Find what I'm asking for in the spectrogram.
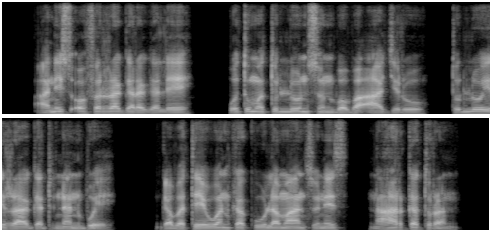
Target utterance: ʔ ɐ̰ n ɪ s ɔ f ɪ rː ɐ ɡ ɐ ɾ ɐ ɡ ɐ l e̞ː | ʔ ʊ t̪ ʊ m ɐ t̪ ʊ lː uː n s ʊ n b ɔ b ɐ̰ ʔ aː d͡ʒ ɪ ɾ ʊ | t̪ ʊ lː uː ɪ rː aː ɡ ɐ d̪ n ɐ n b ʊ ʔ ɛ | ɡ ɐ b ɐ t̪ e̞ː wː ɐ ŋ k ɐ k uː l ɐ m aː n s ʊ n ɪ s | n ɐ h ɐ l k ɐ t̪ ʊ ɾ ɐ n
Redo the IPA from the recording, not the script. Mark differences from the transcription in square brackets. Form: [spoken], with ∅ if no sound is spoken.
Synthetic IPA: ʔ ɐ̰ n ɪ s ɔ f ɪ rː ɐ ɡ ɐ ɾ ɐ ɡ ɐ l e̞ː | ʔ ʊ t̪ ʊ m ɐ t̪ ʊ lː uː n s ʊ n b ɔ b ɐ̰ ʔ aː d͡ʒ ɪ ɾ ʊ | t̪ ʊ lː uː ɪ rː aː ɡ ɐ d̪ n ɐ n b ʊ ʔ ɛ | ɡ ɐ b ɐ t̪ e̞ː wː ɐ ŋ k ɐ k uː l ɐ m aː n s ʊ n ɪ s | n ɐ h ɐ [ɾ] k ɐ t̪ ʊ ɾ ɐ n

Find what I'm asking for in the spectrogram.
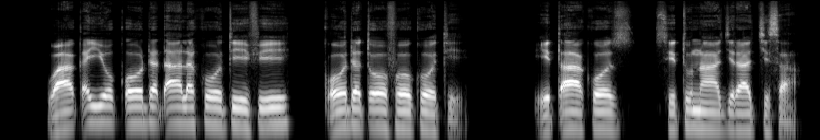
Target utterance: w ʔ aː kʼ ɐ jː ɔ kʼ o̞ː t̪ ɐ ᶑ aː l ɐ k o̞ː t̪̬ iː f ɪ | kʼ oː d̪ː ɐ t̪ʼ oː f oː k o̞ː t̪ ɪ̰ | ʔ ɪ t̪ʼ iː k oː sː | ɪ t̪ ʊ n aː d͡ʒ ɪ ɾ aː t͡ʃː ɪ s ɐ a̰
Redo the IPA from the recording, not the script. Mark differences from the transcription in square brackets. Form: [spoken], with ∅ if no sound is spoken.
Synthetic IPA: w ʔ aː kʼ ɐ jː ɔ kʼ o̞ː [d̪] ɐ ᶑ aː l ɐ k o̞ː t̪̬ iː f ɪ | kʼ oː [d̪] ɐ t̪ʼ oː f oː k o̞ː t̪ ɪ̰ | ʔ ɪ t̪ʼ [aː] k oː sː | ɪ t̪ ʊ n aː d͡ʒ ɪ ɾ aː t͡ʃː ɪ s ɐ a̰

